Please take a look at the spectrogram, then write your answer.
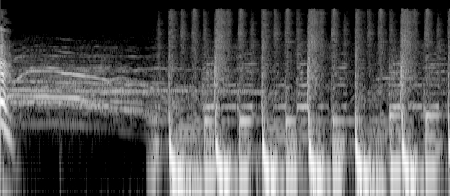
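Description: A crowd in Cassano lets out a loud collective yell on cue after a count of three, lasting about a second and a half, then a pounding, rhythmic dance beat with heavy kick drums takes over.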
